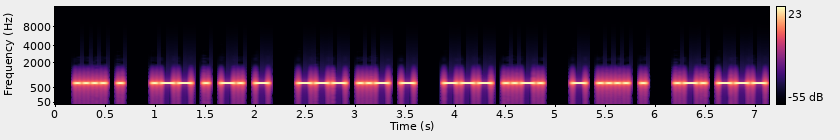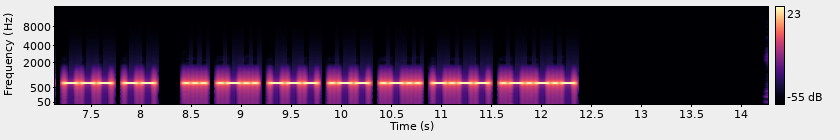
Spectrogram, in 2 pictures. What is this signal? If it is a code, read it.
Morse code, heard as a keyed tone, about 28 wpm, 700 Hz. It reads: HE WENT OUT OF THE ROOM SLOWLY.
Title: Sentences from Top 1100 Words 28wpm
